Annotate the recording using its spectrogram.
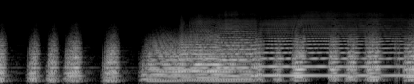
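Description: Sampled brass section (Session Horns Pro in Kontakt: bass trombone, tenor trombone and two trumpets) playing dry, with no effects: about four short stabs, then a held chord that shifts to new notes about halfway through.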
